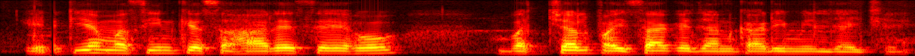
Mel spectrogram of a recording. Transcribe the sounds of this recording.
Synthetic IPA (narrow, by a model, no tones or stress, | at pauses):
ḛʈijəmːəsiːnkesəɦaɾeseɦo | bətːʃəlpəɪsaked͡ʒankaɾimild͡ʒajt͡ʃʰɛ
